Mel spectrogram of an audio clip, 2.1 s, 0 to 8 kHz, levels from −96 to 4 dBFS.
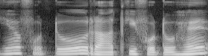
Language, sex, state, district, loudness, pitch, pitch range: Hindi, male, Uttar Pradesh, Lucknow, -15 LUFS, 135 Hz, 115-160 Hz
